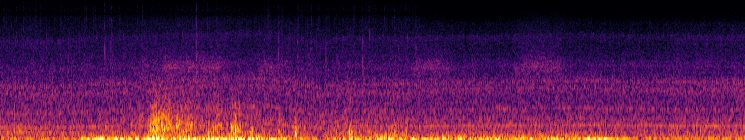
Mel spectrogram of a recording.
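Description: A bus engine revs louder as the bus speeds up.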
